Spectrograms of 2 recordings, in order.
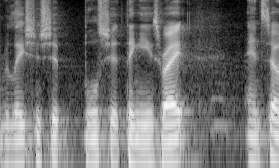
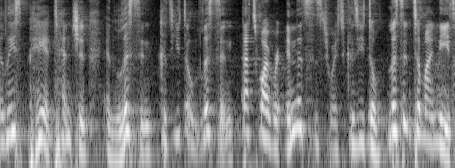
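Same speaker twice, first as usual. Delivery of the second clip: higher-pitched, argumentative whispering; 10 semitones higher, 4 dB quieter than usual. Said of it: "now we're in a whisper fight".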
